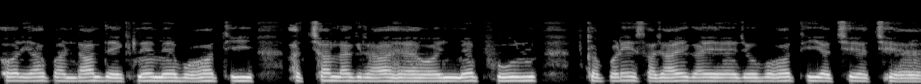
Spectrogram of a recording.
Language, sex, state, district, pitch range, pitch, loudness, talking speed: Hindi, male, Bihar, Araria, 160-170 Hz, 165 Hz, -13 LUFS, 145 wpm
